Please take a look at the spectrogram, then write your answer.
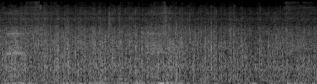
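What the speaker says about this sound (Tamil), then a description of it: "இப்போ ஒரு மாதமாக மழை பெய்ய ஸ்டார்ட் பண்ணிடுச்சா" Rain falls steadily in a forest, a dense, even hiss of drops pattering on surfaces, constant and fairly loud with no voices.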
